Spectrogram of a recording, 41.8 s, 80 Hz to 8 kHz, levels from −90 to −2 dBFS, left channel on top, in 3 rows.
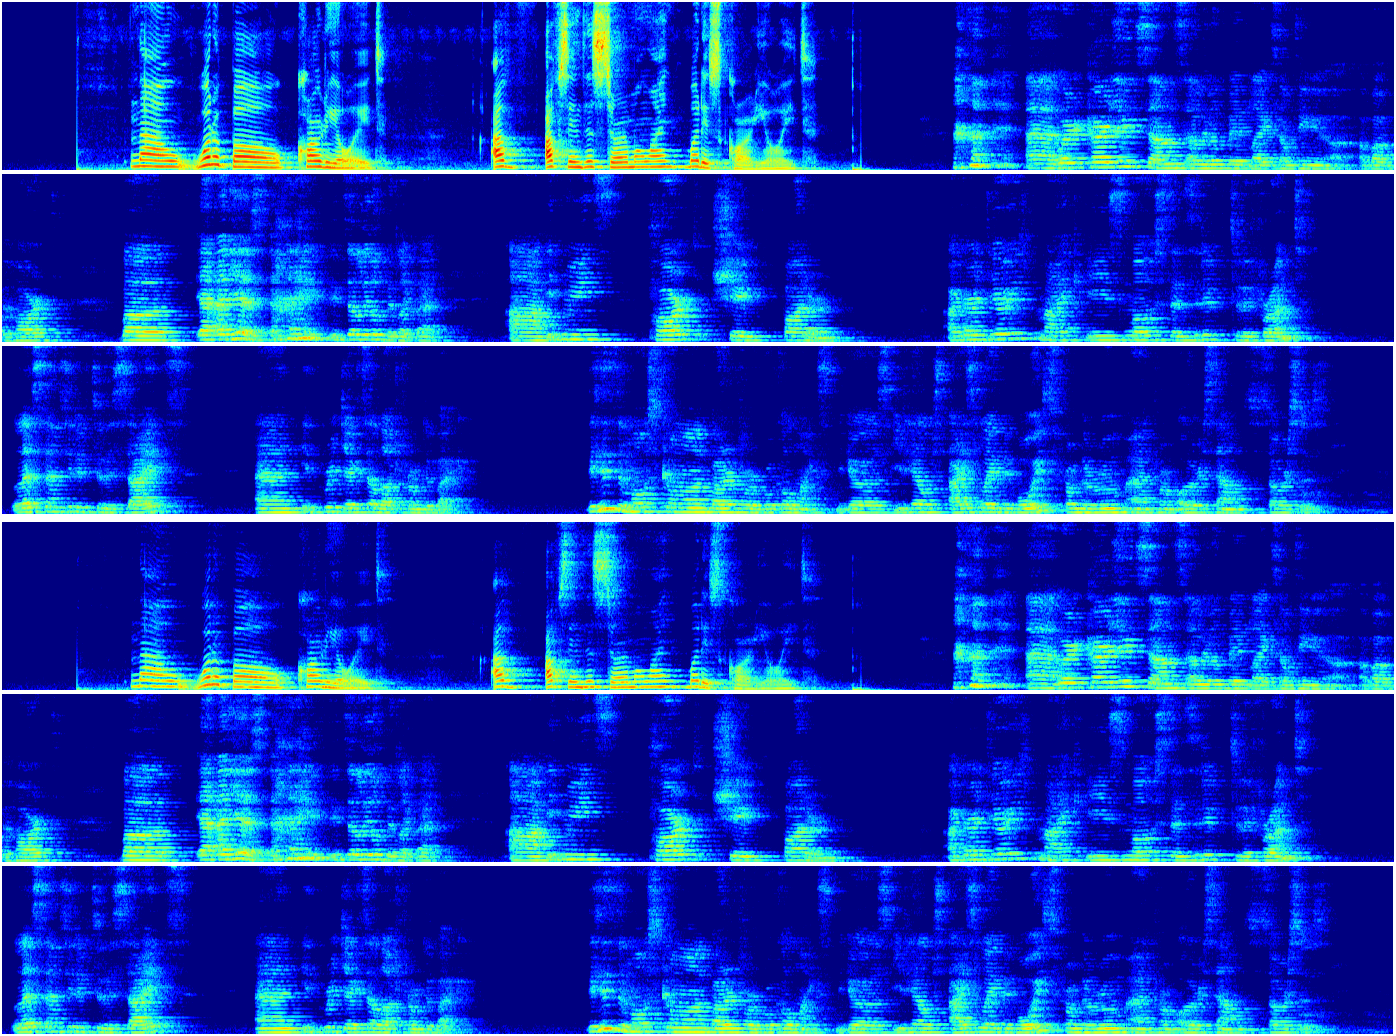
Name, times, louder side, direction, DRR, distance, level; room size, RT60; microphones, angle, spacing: voice 1, 1.3-3.9 4.9-8.1, left 7 dB, 80° left, 0.4 m, -23 dB
voice 2, 9.5-14.5 15.1-18.3 19.0-20.0 20.4-21.5 21.7-22.2 23.4-26.9 27.9-29.5 30.4-32.5 33.7-41.1, equal, 5° left, 3.5 m, -39 dB
9.2 x 7.1 x 6.5 m
head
